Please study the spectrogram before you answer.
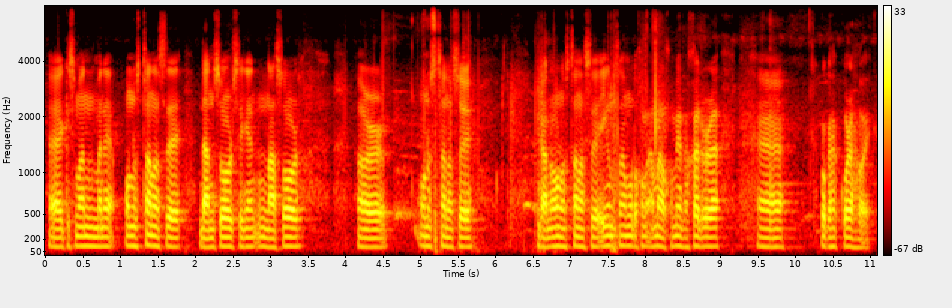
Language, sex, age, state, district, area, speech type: Assamese, male, 30-45, Assam, Nagaon, rural, spontaneous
